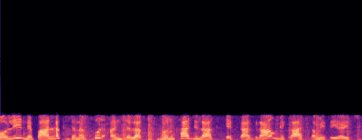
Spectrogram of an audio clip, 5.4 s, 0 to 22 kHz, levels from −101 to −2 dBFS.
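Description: Noise suppressor artifacts run through the whole clip. The suppressor pulls the steady background down by about 13 dB between phrases and lets it rise again under the speech. This is most audible once the room noise steps up around 1 s.

At 0.81–0.84 s and again at 3.42–3.45 s there is packet loss with pitch repetition. Each gap is about 30 ms, which fits a single lost packet. The receiver fills it by repeating the last pitch period, heard as a brief held, buzzy tone.

From 3.61 to 3.89 s the noise suppressor cuts speech. It mistakes soft parts of the speech for background and turns down roughly a tenth of a second of them, by up to about 11 dB, so those sounds come across swallowed and faint.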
